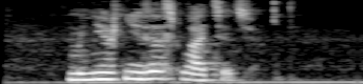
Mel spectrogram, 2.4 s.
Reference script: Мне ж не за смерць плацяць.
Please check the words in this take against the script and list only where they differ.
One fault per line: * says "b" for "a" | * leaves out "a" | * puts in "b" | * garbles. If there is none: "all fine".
* leaves out "смерць"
